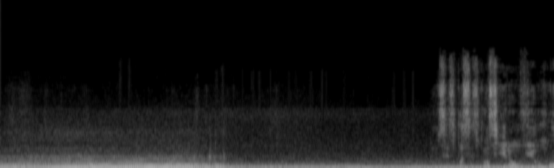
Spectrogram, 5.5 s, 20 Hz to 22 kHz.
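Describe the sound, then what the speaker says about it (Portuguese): Porsche Cayenne Turbo GT 2024 with a 4.0 V8 revving from inside the car, a loud rising engine roar that drops off around two seconds and settles into a deep steady rumble, with brief higher noise near the end. "eu vou dar uma aceleradinha aqui, só para vocês ouvirem um pouquinho, uma palhinha do som desse motor V8 aqui"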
